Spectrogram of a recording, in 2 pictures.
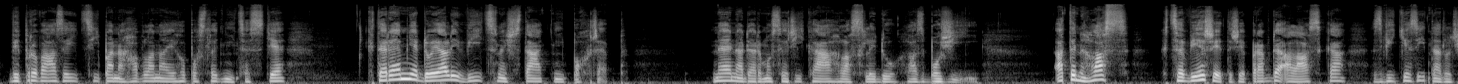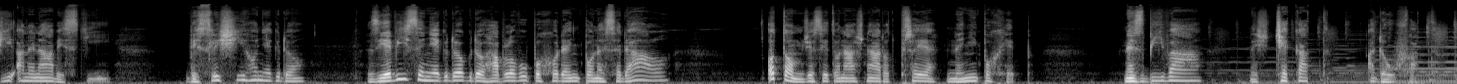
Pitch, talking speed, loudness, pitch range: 140 Hz, 130 wpm, -17 LUFS, 110-165 Hz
